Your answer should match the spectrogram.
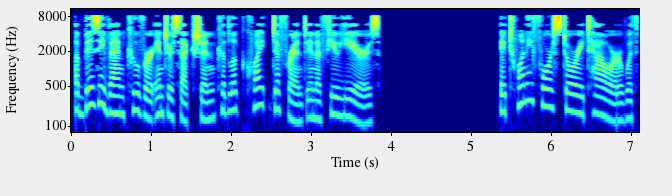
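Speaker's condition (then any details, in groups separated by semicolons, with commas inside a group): No condition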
